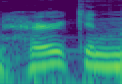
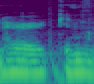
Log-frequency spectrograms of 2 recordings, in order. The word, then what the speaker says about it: Hurricane: We are in Hurricane Mesa, and that's the right pronunciation, Hurricane Mesa. They do not pronounce it hurricane, it's hurricane. So we have come out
